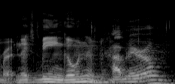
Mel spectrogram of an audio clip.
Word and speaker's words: habanero: Habanero? Jabanero, actually. Okay, yeah. No, that's how you pronounce that.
